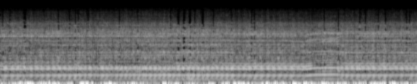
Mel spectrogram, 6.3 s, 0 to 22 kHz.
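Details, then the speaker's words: New Holzfforma 372XP chainsaw cutting: steady buzzing note sags and never climbs to a crisp high rpm; owner suspects carburetor needs tuning. "sounds like it needs some carburetor tuning i'm sure you could hear it there it just doesn't want to seem like it wants to get into that high rpm"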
